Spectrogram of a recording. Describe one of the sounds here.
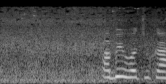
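Another young woman speaks close by, loudly and briefly.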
